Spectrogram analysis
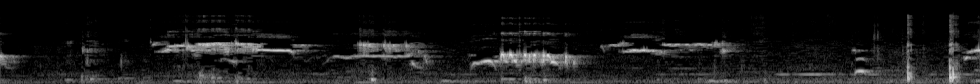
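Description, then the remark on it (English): A warbling, bird-like whistle blown in several bursts, its bubbling trills rising and falling, with a few sharp clicks near the end and no voices. “А это вообще что-то другое. Это еще инструмент. Водой, например.”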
